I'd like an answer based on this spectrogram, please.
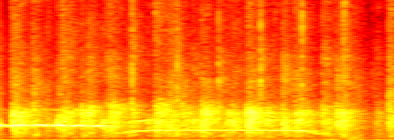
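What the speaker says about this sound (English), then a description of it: "give yourselves a big round of applause" Studio audience at a talk show claps in a dense, continuous burst, moderately loud and close, with a sustained tone running through and little speech on top.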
